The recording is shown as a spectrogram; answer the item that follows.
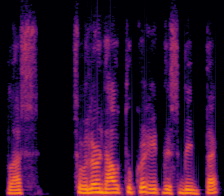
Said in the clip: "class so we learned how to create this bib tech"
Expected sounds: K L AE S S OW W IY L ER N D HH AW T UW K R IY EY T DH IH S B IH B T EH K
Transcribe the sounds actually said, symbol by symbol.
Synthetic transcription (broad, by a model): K L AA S S OW W IY L ER N D HH AW T UW K R IY EY T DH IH S B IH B T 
